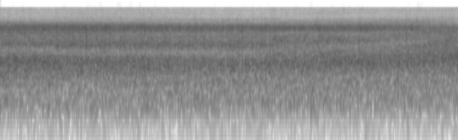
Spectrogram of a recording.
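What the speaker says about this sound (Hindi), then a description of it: "बहुत ही बढ़िया छोटा सा वाटरफॉल है।" A small waterfall beside the Markandi river, a steady broadband rush of falling water, loud, close and unbroken with no voices.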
